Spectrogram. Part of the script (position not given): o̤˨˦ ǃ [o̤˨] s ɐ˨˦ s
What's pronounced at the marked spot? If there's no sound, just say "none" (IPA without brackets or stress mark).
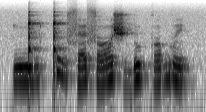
o̤˥˧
